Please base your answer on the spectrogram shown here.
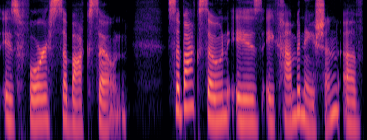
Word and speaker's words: Suboxone: Suboxone has three syllables. sub like substitute, ox like the animal ox, and own as in I own my microphone that I'm talking into right now.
